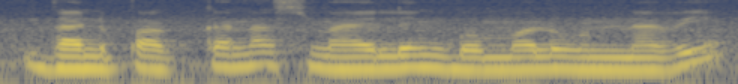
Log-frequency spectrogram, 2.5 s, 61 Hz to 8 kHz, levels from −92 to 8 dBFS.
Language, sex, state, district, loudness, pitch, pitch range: Telugu, male, Telangana, Mahabubabad, -16 LUFS, 155 Hz, 150-170 Hz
